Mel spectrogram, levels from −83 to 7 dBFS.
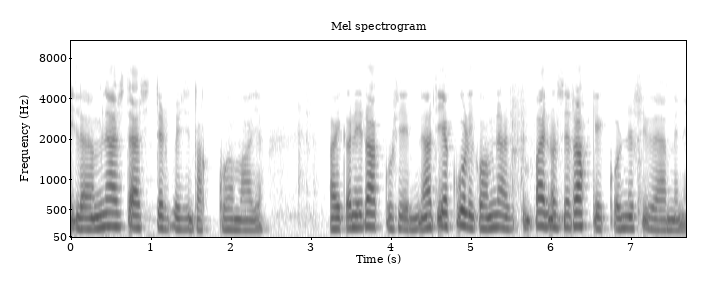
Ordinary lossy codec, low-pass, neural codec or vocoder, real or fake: none; 7.2 kHz; none; real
